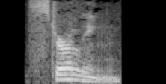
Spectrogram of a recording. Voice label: "sterling", voice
